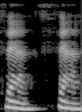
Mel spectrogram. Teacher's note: And tha, you're using the tip of the tongue against your front teeth, tha, tha. You can kind of hear a little bit of breathing coming out of it, a little bit of air coming out with it.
